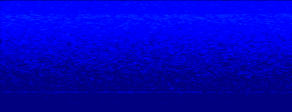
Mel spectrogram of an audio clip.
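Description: Near silence: a dead audio feed with only a faint, steady electronic hiss.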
